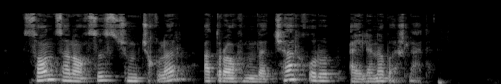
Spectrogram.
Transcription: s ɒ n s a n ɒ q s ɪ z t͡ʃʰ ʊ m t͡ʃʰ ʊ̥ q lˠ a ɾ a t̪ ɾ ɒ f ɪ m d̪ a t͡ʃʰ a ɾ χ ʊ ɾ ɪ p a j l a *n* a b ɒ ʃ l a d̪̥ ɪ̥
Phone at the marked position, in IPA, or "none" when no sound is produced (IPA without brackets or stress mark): n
